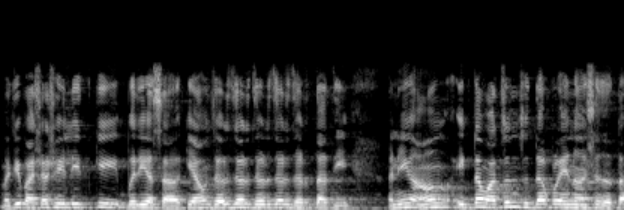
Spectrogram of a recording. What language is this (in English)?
Konkani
